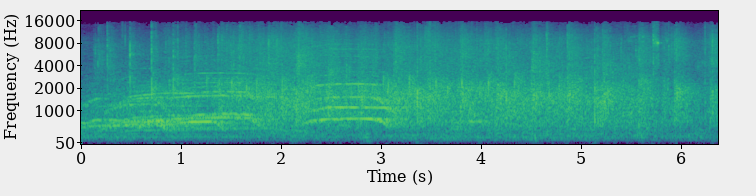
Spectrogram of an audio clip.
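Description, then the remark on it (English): A crowd claps steadily and loudly for several seconds, a dense, full round of applause, with a few voices whooping and cheering near the start before the clapping slowly thins. “She definitely deserves a round of applause for that.”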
